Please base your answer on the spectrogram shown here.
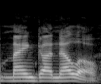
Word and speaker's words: Manganiello: everything joe rogan kills joe manganello hard g everybody rogan is a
